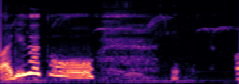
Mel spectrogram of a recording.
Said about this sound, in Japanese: 鳥鳴いてるね。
